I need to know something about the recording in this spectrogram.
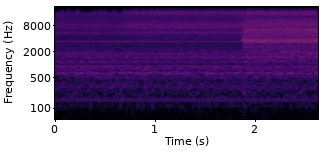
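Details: Wurlitzer-type player piano lock and cancel valve with inline bleed cup replaced by plain tubing: steady airy hiss growing brighter, too much vacuum between upper and lower valve, valve no longer works, leaking vacuum.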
